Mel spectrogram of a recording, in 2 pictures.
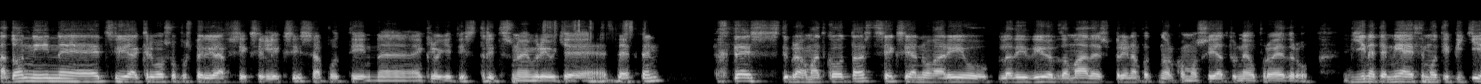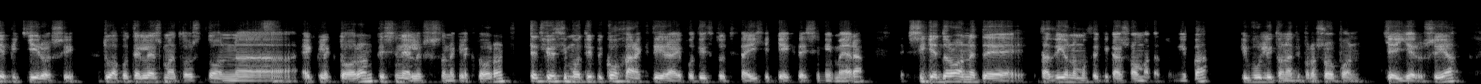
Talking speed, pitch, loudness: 140 wpm, 345 Hz, -19 LUFS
